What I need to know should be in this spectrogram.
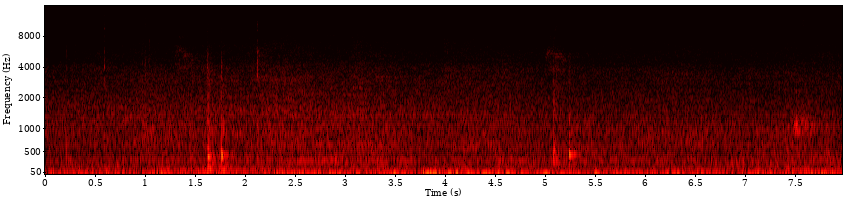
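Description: A thick smoothie pours gently into a glass.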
